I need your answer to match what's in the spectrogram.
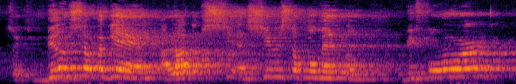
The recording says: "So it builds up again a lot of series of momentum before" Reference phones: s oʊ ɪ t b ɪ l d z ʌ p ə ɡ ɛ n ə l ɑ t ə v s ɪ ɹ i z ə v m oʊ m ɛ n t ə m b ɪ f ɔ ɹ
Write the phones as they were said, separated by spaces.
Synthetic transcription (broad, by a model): s oʊ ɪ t b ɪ l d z ʌ p ə ɡ ɛ n ə l ɑ t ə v s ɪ ɹ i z ə v m oʊ m ɛ n t ə m b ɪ f ɔ ɹ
